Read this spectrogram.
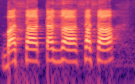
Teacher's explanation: Empat huruf tu, batha, taza, sasa, kita kena gigit lidah.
